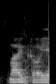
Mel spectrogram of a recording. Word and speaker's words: Micheal: Micheal, yes. Yes. – Now we know. – Very American. – Pronounce it the American way.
